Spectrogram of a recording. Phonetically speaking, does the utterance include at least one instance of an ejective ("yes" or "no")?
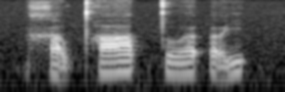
no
